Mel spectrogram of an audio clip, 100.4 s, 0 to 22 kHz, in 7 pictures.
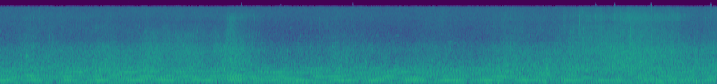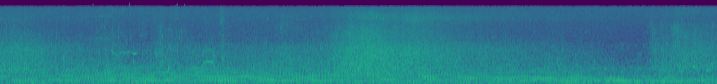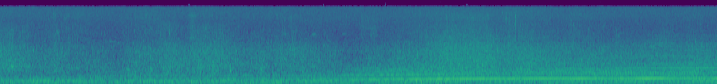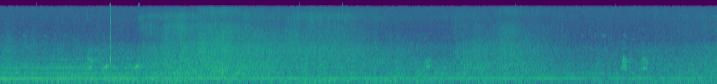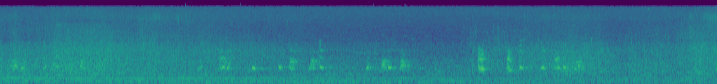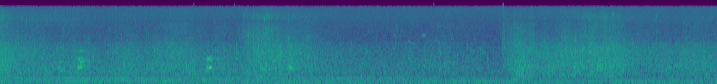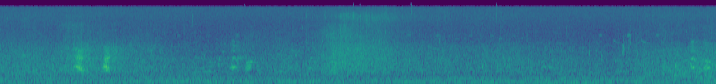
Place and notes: Teignmouth, UK - Teignmouth Beach.
Teignmouth beach at the entrance to the Teign Estuary. Recorded with a Zoom H2N recorder and Rycote windshild. Sounds of the sea, a fishing boat and dogs barking.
